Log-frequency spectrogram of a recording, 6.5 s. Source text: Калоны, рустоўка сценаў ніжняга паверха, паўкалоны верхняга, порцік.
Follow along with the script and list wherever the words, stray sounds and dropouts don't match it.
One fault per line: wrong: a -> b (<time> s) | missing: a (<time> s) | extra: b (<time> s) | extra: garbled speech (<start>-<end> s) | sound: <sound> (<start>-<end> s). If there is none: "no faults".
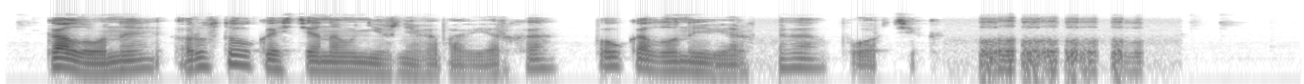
sound: dropout (3.8-3.9 s)
sound: laugh (4.9-5.7 s)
